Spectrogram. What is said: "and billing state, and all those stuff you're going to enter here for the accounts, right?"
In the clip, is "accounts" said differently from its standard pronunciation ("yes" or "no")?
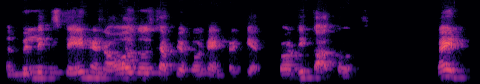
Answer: yes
